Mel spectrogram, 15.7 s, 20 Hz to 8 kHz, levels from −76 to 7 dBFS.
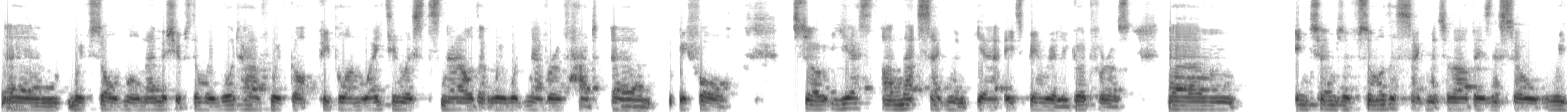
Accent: British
